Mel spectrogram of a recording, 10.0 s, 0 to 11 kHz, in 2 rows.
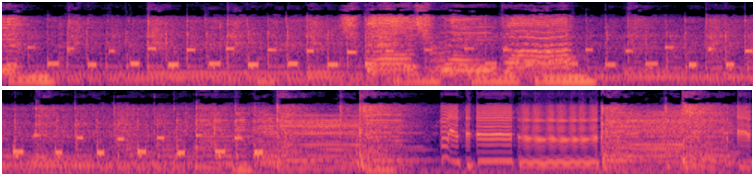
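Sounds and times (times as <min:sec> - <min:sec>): electronic keyboard bleeping notes: 0:00.0 - 0:06.9.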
